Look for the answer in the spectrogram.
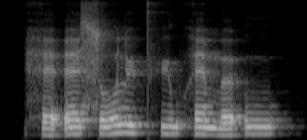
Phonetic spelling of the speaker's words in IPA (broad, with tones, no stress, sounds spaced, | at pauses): h ɛ˨ ʔ ɛ˧ s o˨˦ l y˧ pʰ y˦ w h ɛ˦ m œ˨˦ ʔ u˦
